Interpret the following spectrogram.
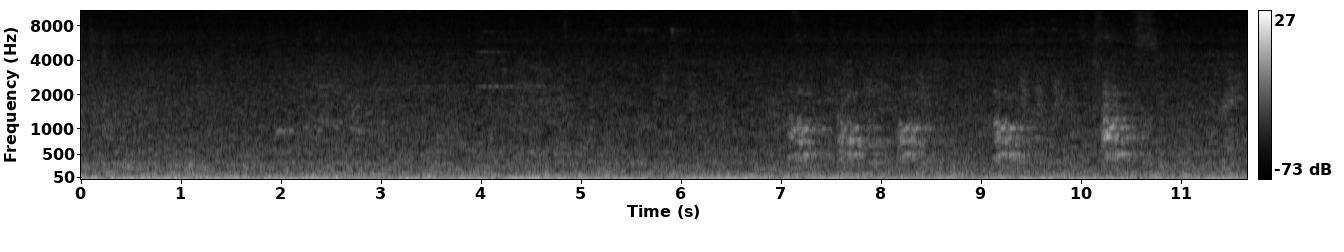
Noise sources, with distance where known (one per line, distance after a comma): dog barking or whining, far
